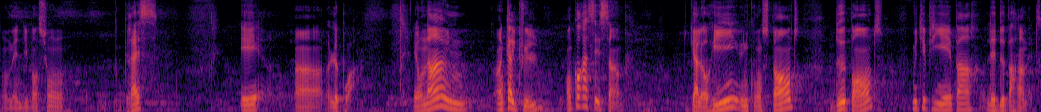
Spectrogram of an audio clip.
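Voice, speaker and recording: A man with a Belgian accent talks at a moderate pace and fairly high pitch, with very wide pitch swings. His loudness shifts a great deal, and he takes long, frequent pauses. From Belgium. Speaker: business executive giving a conference talk. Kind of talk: conference talk.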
